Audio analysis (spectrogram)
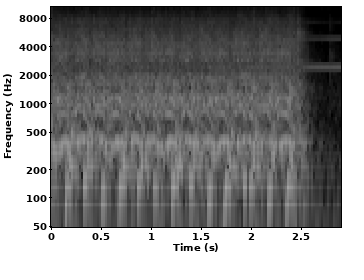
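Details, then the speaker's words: Kubota diesel tractor saved from the scrapyard, after cleaning corroded terminals and more glow-plug heat: rough, lumpy chugging about three beats a second, then it dies abruptly. The owner says it is as if it suddenly stopped getting fuel; cause unconfirmed. "It's like all of a sudden it stopped getting fuel. What's Like, what's up with that?"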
